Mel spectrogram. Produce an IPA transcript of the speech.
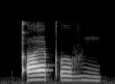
qʼ æ pʼ o v i

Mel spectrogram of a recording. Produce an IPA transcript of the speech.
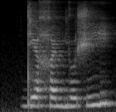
d e χ ɘ ŋ j o ʃ i

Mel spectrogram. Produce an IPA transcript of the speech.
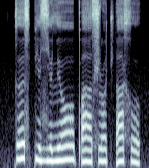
k əː s pʲ ɔ zʲ ɔ lʲ ɔː pʼ aː s ɭ ɔ t͡ʃʼ a x o

